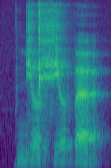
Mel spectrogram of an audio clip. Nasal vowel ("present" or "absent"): absent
